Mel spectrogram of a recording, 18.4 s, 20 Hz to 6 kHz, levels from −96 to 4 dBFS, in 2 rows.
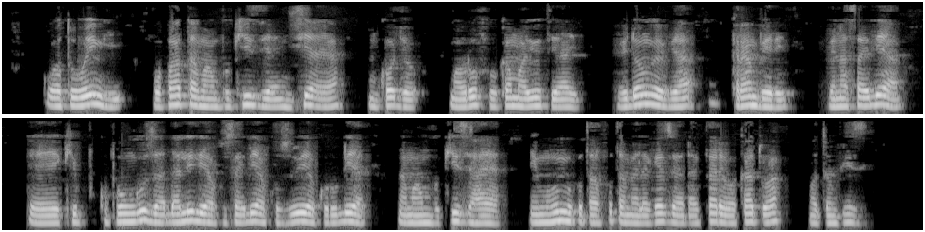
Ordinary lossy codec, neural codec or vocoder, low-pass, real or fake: AAC, 24 kbps; none; 5.4 kHz; real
